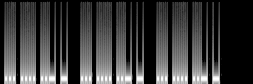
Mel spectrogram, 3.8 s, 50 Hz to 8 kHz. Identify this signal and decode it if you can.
Morse code, heard as a keyed tone, about 40 wpm, 250 Hz. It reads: SHUT SHUT SHUT
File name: morse / morse-training-40WPM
